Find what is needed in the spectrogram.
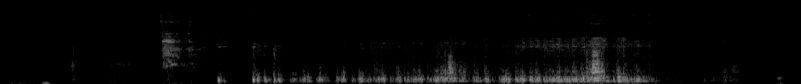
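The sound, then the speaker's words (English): A new Japanese inline-four motorcycle with an aftermarket exhaust cranks and fires up, then settles into a throaty, uneven idle with a few revs, sounding loud before cutting off near the end. “It's a new Japanese in line four.”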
